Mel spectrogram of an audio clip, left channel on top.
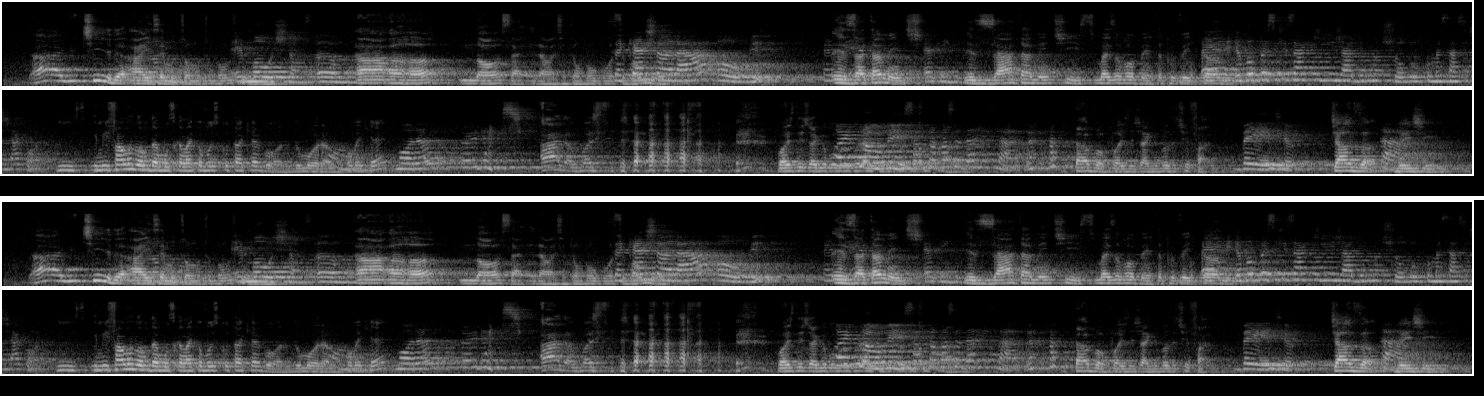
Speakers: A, on the right; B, on the left.
A: Ai, mentira. Ai,
B: Amo.
A: vocês são muito bons
B: Emotions,
A: mesmo.
B: amo.
A: Ah, aham. Nossa, é, não, você tem um bom gosto
B: Você quer
A: igual o meu.
B: chorar? Ouve. <laughs> É, li-
A: Exatamente.
B: é linda.
A: Exatamente isso. Mas o Roberto, aproveitando.
B: Eu vou, é, eu vou pesquisar aqui já do Multishow, vou começar a assistir agora.
A: Isso. E me fala o nome da música lá que eu vou escutar aqui agora, do Morango.
B: Bom,
A: Como é que é?
B: morango no Nordeste.
A: Ah, não, pode <laughs> deixar. Pode deixar
B: <laughs>
A: que eu vou
B: Põe
A: procurar
B: pra
A: aqui,
B: ouvir,
A: depois
B: só
A: eu te
B: pra
A: falo.
B: você dar risada.
A: Tá bom, pode deixar que depois eu te falo.
B: Beijo.
A: Tchauzão,
B: Tchau.
A: beijinho.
